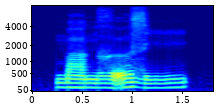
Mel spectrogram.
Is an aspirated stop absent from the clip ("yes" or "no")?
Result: yes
